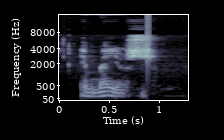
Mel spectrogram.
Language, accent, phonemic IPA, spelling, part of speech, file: English, Southern England, /ɪˈmeɪ.əs/, Emmaus, proper noun, LL-Q1860 (eng)-Emmaus.wav
- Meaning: A town mentioned in the Gospel of Luke in the New Testament, where Jesus is said to have appeared, after his death and resurrection, before two disciples. Various locations have been suggested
